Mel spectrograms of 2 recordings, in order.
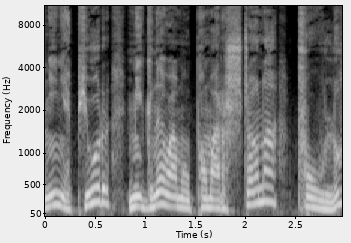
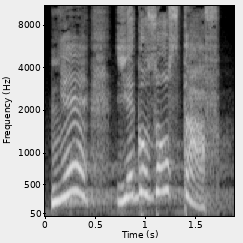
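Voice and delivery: high, drawn-out desperate plea; boy's high-pitched protesting call. A narrator's reading. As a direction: cry out to stop an attacker. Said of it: "zawołał Maciuś".

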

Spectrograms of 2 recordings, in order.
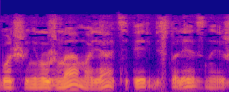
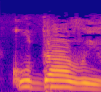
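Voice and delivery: sudden high cry of alarm; exclaiming; 7 semitones higher, 5 dB louder, slower than usual. A narrator's reading. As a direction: blurt it out, high and a little louder. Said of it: "воскликнула она". (испуганный возглас)

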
